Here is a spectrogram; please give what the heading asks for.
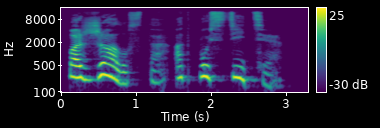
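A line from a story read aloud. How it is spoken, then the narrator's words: Barely restrained fury. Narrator (Russian): Едва сдерживая ярость, процедила я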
